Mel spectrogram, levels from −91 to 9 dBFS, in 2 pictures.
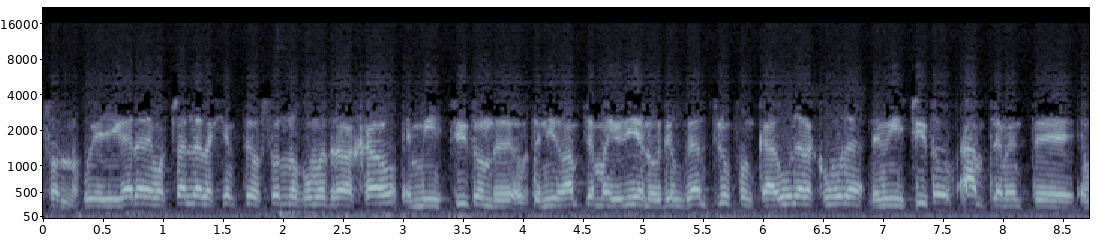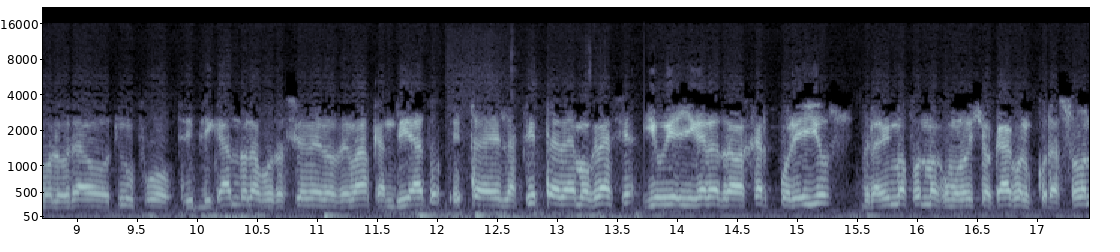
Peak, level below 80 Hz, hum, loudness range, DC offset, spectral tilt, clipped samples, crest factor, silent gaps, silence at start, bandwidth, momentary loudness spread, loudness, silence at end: -2 dBFS; -44 dBFS; none; 6 LU; under 0.1%; -4.5 dB/octave; under 0.1%; 22 dB; none; 0 s; 16.5 kHz; 9 LU; -22 LUFS; 0 s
